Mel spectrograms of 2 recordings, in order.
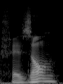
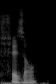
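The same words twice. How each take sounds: First: One syllable gets extra loudness and pitch. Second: Both syllables are even in loudness and pitch. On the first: The speaker calls it wrong. "I'm kind of hearing faisant" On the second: The speaker calls it right. "but I want faisant"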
